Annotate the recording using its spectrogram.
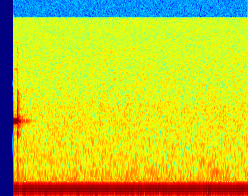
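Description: A single short, high electronic beep right at the start, followed by a faint steady low hum and room hiss.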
